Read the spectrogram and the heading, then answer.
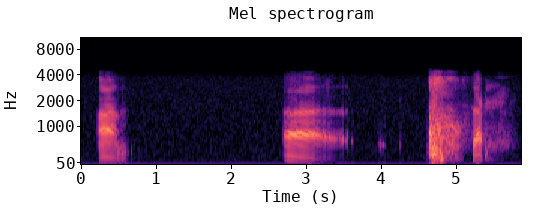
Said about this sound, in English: oh God, I've never sneezed on air before. I've said shit a lot of times, but I've never sneezed. Hold on.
